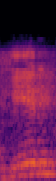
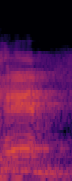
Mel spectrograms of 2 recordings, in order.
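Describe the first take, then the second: First: The vowel sounds like the one in 'bed'. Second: The vowel sounds like the one in 'bad'. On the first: The speaker calls it wrong. "H ই N হেন কই না" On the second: The speaker calls it right. "আমরা বলি হ্যান"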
